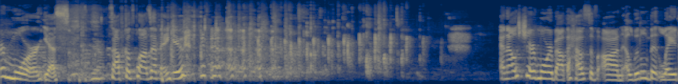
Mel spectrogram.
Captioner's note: applause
